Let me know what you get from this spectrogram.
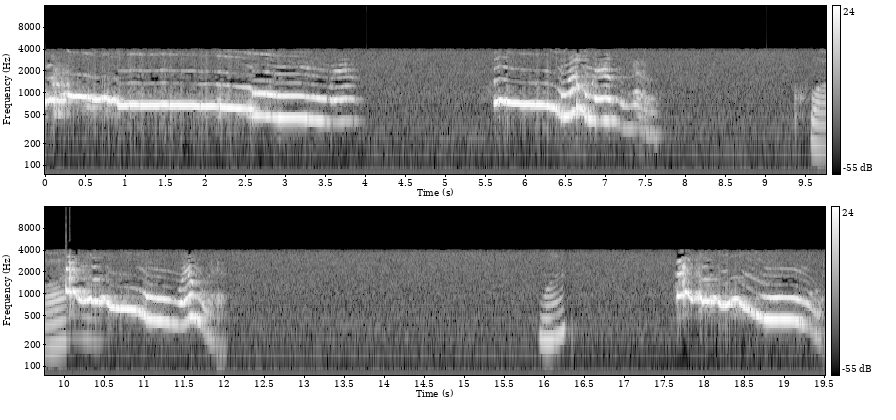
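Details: Bubba, a seven-year-old Border Collie mix pet named Stewart Little, answering questions about loving his family with a series of sliding, falling howls and yowls separated by pauses, with a woman's voice briefly between them.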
